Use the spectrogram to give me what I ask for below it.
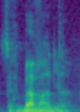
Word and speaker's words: Barat: celle Roche-Bardière et celle Barra, alors? Barat. Barat, pardon. Oui, alors, prononce toutes les lettres.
